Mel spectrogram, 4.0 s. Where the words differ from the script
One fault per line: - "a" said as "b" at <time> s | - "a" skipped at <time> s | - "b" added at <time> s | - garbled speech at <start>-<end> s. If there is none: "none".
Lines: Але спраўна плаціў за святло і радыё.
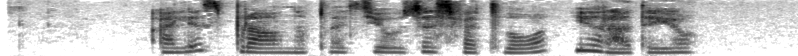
none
